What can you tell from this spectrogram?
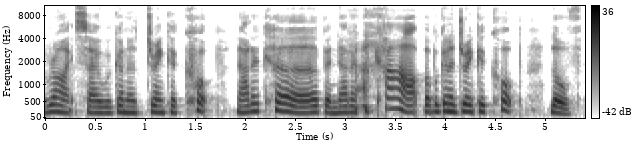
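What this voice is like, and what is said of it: Northern English accent. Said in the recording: “Tell me the Northern accent.”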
